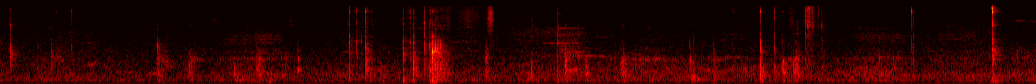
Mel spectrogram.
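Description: Soft plastic squeaks and rubs under fingers.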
